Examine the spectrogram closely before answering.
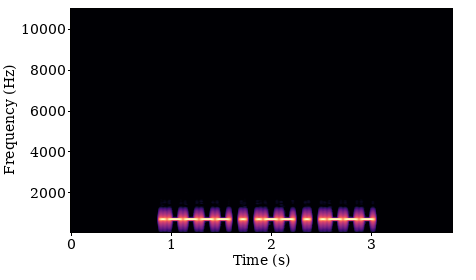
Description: Morse code, heard as a keyed tone, about 30 wpm, 700 Hz. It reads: 1EWEJ
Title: Five Challenging Letter-Number Combinations 30wpm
